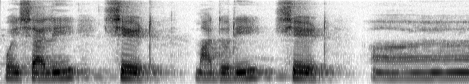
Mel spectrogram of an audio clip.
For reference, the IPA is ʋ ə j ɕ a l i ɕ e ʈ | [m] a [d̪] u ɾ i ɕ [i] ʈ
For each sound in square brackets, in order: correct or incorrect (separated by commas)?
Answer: correct, correct, incorrect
